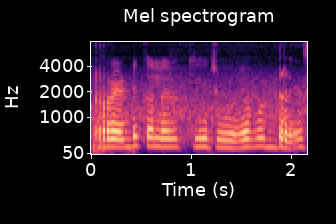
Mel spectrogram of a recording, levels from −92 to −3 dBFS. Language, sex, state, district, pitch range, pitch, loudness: Hindi, female, Punjab, Pathankot, 205-225 Hz, 215 Hz, -18 LUFS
